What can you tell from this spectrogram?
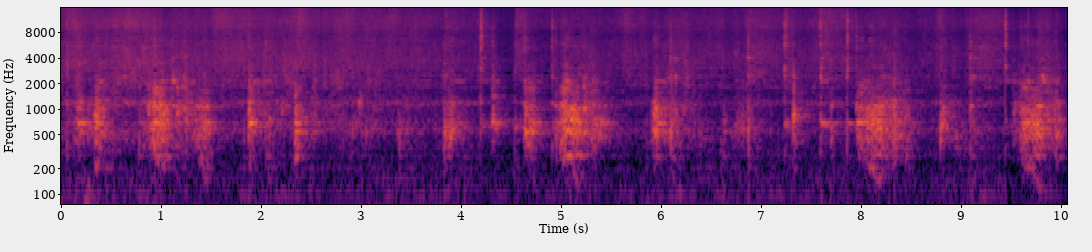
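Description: Masala of onion, ginger-garlic paste and spices frying in mustard oil in an aluminium pressure cooker, sizzling steadily while a steel spatula stirs and scrapes the pot's base in repeated strokes. This is the bhuna stage, the masala being sautéed until the oil separates.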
